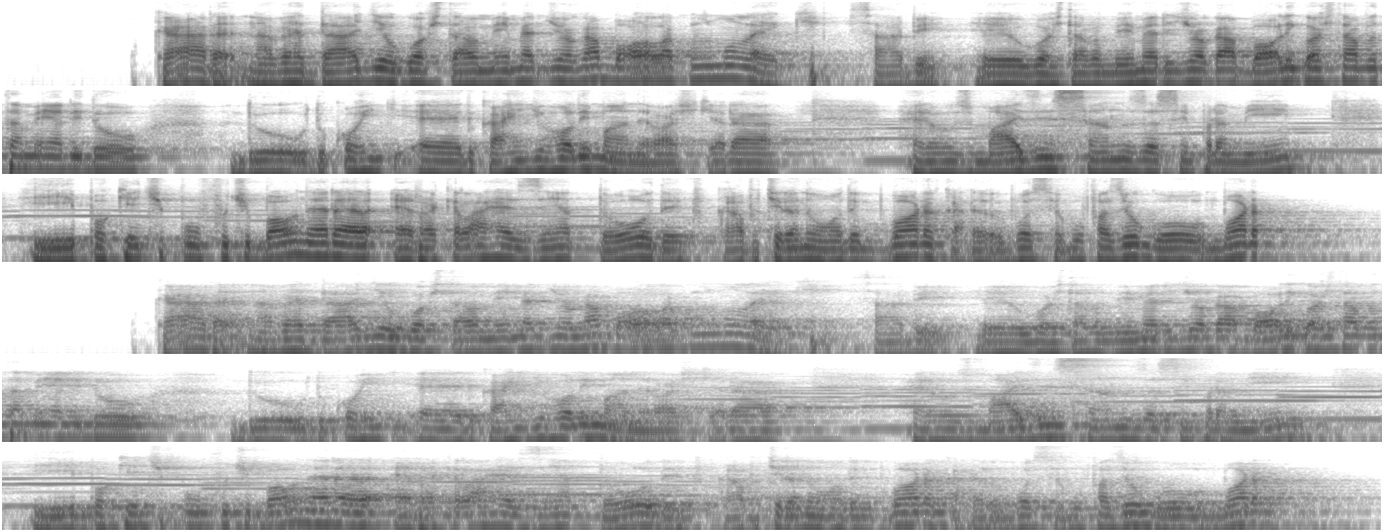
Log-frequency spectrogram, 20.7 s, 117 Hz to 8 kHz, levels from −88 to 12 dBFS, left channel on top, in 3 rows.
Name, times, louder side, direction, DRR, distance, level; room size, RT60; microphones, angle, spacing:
voice 1, 0.8-20.1, left 7 dB, 80° left, 13 dB, 0.3 m, -25 dB
Wind instrument woodwind instrument, 10.2-18.5, equal, 55° right, 1.8 m, -43 dB
12.5 x 5.0 x 5.7 m, 1.4 s
head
